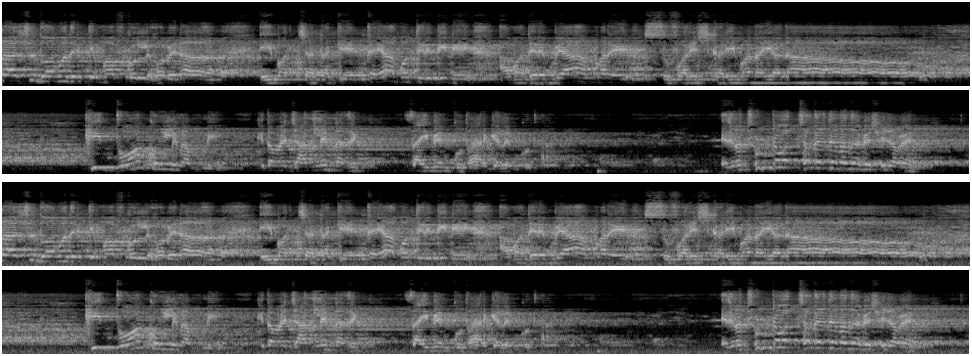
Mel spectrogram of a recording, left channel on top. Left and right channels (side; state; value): right; noise; rumble, 24 dB below the sound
